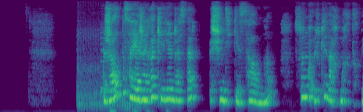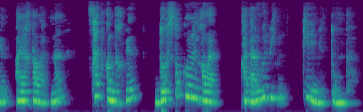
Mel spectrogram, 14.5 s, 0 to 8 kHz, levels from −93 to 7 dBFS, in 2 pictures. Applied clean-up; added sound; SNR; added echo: none; Vehicle horn, car horn, honking; 19 dB; reverberation time 0.2 s.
